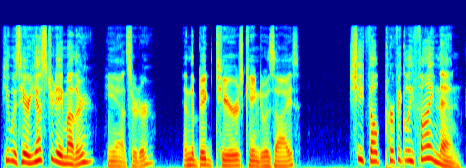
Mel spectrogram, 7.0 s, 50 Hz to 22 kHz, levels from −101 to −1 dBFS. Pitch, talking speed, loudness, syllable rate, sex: 160 Hz, 180 wpm, -18 LUFS, 5.1 syllables/s, male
